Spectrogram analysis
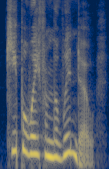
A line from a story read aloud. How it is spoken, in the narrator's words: snapped Charolais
